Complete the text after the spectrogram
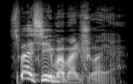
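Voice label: Engineer thanks, Russian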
